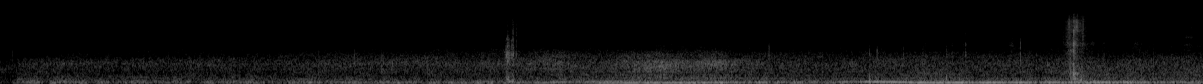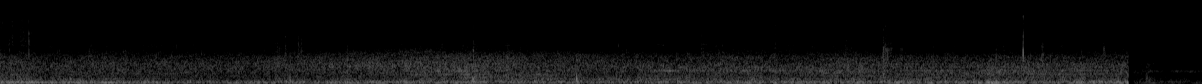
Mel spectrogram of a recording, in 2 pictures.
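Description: Faint outdoor background with a low rumble that swells in the middle and scattered light clicks and scrapes. It cuts out just before the end.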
